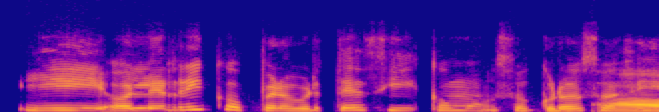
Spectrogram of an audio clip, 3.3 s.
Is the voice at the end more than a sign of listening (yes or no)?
yes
